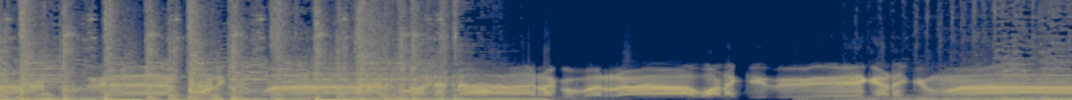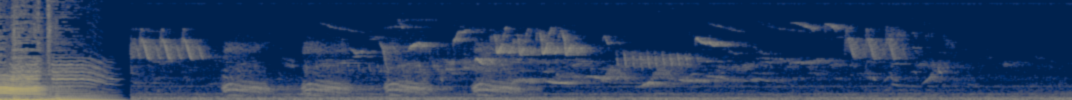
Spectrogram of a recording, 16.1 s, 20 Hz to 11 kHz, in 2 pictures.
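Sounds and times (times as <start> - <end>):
music with deep bass: 0.0 - 4.1, 6.7 - 9.0
high bird chirps: 9.0 - 15.9
birds calling: 9.0 - 16.0.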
